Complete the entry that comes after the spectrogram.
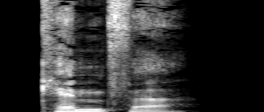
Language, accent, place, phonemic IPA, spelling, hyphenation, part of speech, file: German, Germany, Berlin, /ˈkɛm(p)fər/, Kämpfer, Kämp‧fer, noun, De-Kämpfer.ogg
- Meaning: agent noun of kämpfen: fighter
